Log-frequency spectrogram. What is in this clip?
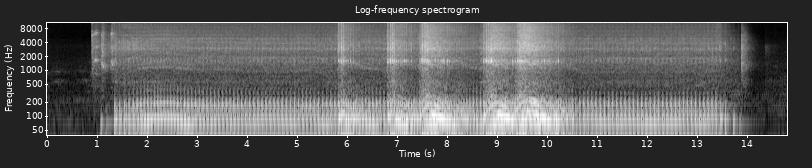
Sound effects > Vehicles
Vehicles, Motorcycle, Royal Enfield - Continental GT 650 take 2
Royal Enfield - Continental GT 650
